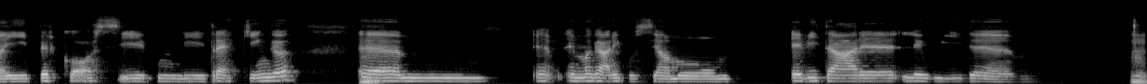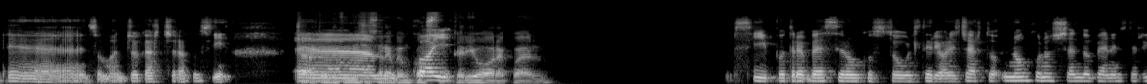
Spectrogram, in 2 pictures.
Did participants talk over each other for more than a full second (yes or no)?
yes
